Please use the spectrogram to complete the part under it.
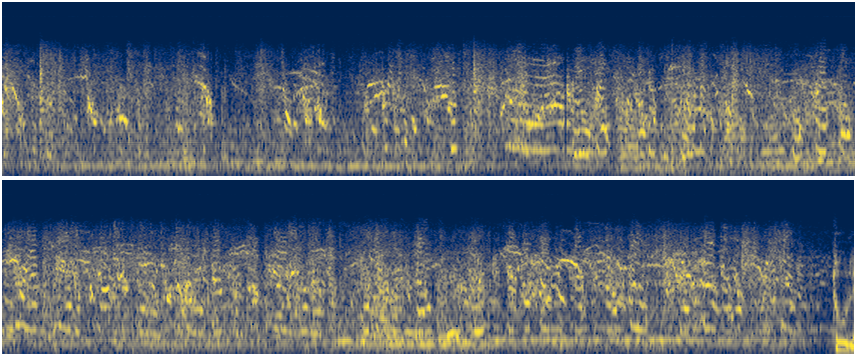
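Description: Dense flock of chickens at a Breton poultry farm housing tens of thousands of birds, clucking and squawking continuously and fairly close, with a low steady hum underneath.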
